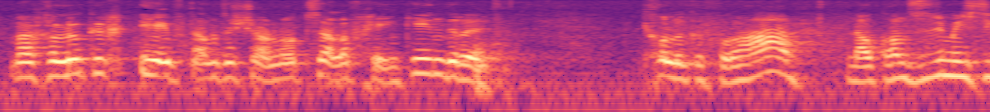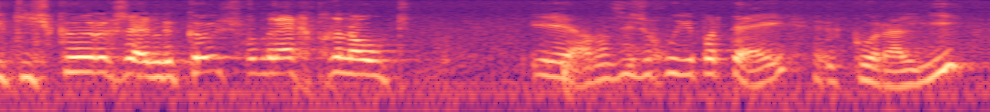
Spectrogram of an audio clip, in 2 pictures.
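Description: An actress playing a thrifty, condescending old aunt in a Dutch radio play, sharp-tongued and coaxing by turns. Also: female voice, mid-range voice, normal speed, slight background noise, close to an everyday voice. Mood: smug, belittling. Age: older.

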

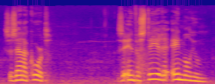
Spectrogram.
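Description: Actress as a businesslike, careful go-between. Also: female voice, medium pitch, moderate pace, darkish tone, a little hiss or hum, natural voice. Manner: careful, insistent. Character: businesslike go-between for shady investors. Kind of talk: radio drama acting.

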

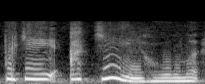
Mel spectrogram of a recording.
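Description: An aging, self-effacing maidservant in a radio drama. Her Brazilian voice is soft-edged and husky, swinging expressively in pitch. She speaks with gentle deference to her masters. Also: lively intonation, slow pace, highs cut off. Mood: humble, weary. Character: humble, self-effacing older female household slave.

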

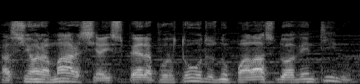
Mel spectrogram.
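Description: A man's voice: on the low side, normal speed, a bit bright, lightly acted. A man playing an anxious servant bringing grave news in a radio drama. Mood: worried, deferential. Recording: dull lo-fi radio drama recording. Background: faint music.

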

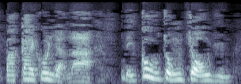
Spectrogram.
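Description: A man playing a kindly, excitable old village grandfather in a Cantonese radio drama, effusive and exclaiming, often repeating himself. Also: a little high, unhurried. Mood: humble, glad.

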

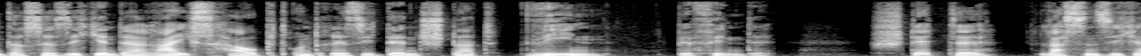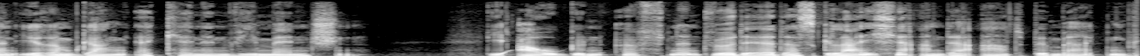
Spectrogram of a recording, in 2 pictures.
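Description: A man reading literary prose as a radio play narrator, measured and articulate. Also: on the low side, creaky, no echo, clean studio sound.

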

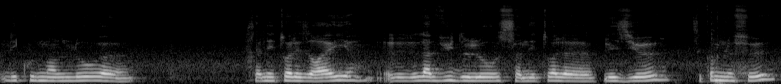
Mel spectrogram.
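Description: Woman, deep mellow voice, dreamy musing. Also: level tone, unhurried, dull audio. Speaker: local resident. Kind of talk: personal reflection.

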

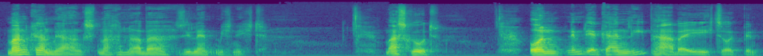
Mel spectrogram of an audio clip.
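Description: A man's voice: very deep voice, huge pitch swings, unhurried, creaky, long pauses, a bit bright, heavily acted. An actor playing a stubborn, cool-headed male private detective in a German radio drama, laconic and hardboiled. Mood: resolute, cool.

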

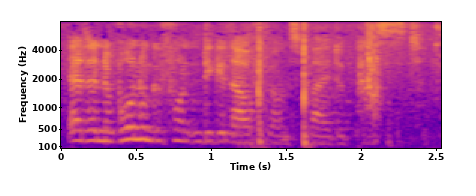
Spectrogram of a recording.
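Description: A woman's voice: mid-range voice, fast, noisy background, close to an everyday voice. An actress playing a scornful woman leaving her older partner in a German radio drama, dismissive and pointed. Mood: cool, scornful.

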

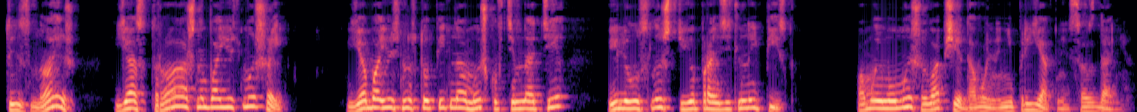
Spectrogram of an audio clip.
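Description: A man's voice: on the high side, normal speed, mellow, pitched above the performer's own voice, lightly acted. A man voicing an affectionate, curious, easily frightened young girl with a ringing, tender voice in a storybook. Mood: frightened, squeamish. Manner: exclaiming, full of questions.

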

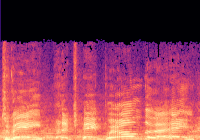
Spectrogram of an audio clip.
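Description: An actor playing a fussy, eager, gullible merchant in a radio drama, stammering, flustered and polite. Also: male voice, extremely high pitch, animated, very slow, exaggerated voice. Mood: amused. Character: fussy, eager, gullible male pepper buyer. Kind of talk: Dutch radio drama acting. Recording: busy crowd noise behind.

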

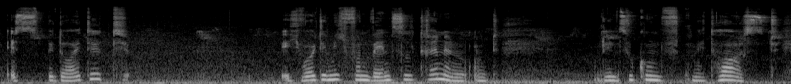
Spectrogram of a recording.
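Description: An actress in a German radio play voicing a composed, frank woman with a measured, dry manner. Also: medium pitch, mellow, close to an everyday voice. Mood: frank, subdued. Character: composed, frank widow confiding in an acquaintance. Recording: clear ambient background noise.

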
